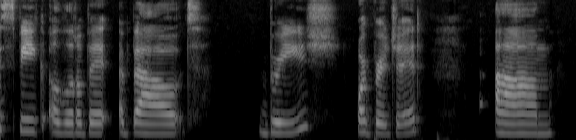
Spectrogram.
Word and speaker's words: Brighid: entails for me I've never really talked about brege in depth before um and I say bre brege is the Irish pronunciation of her name brege and I'll get to why why I say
